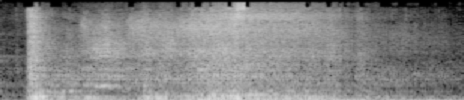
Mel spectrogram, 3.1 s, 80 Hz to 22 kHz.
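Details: 1984 Ford Bronco XLT with carbureted engine, stored 20 years, with a little gas poured into the carburetor: deep uneven starter churn for about three seconds, cranks but won't fire.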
